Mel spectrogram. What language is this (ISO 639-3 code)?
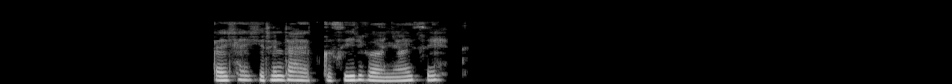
kln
